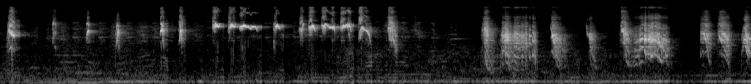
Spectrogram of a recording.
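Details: Long-tailed shrike singing, played to coax silent shrikes into song: thin, high whistled notes and trills in the first half, giving way to a run of loud, harsh chattering bursts.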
